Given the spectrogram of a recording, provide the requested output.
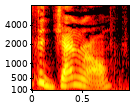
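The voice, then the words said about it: French accent. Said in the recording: “I'd said it with a French accent.”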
